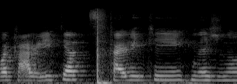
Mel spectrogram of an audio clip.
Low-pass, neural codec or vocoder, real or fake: 14.4 kHz; codec, 32 kHz, 1.9 kbps, SNAC; fake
